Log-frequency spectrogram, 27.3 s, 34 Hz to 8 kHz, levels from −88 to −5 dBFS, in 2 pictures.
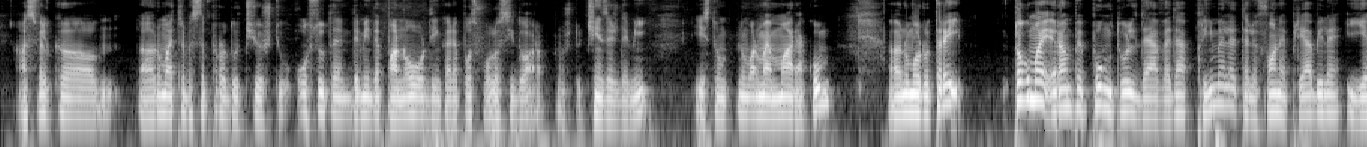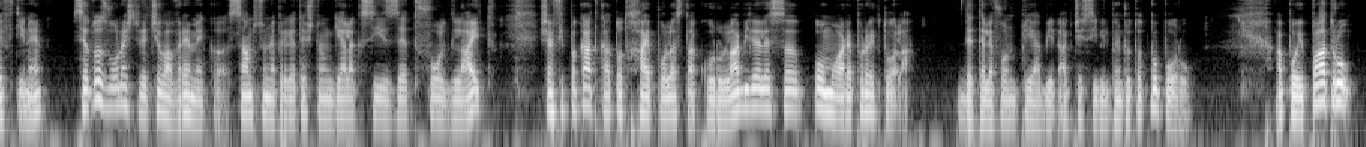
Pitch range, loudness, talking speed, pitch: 100-125 Hz, -18 LUFS, 180 wpm, 110 Hz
